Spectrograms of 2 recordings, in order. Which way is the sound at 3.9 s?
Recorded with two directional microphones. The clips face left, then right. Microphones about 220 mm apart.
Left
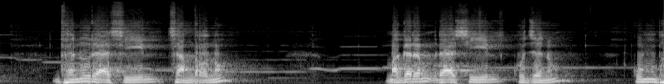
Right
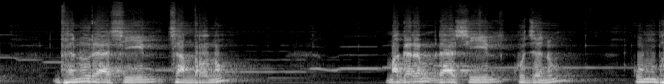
45° left (ahead or behind).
